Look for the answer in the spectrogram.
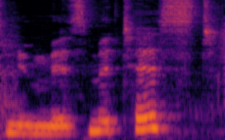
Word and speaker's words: numismatist: And the word you were looking for was numismatist. – Thank you. Right, I knew there was an extra syllable in it.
